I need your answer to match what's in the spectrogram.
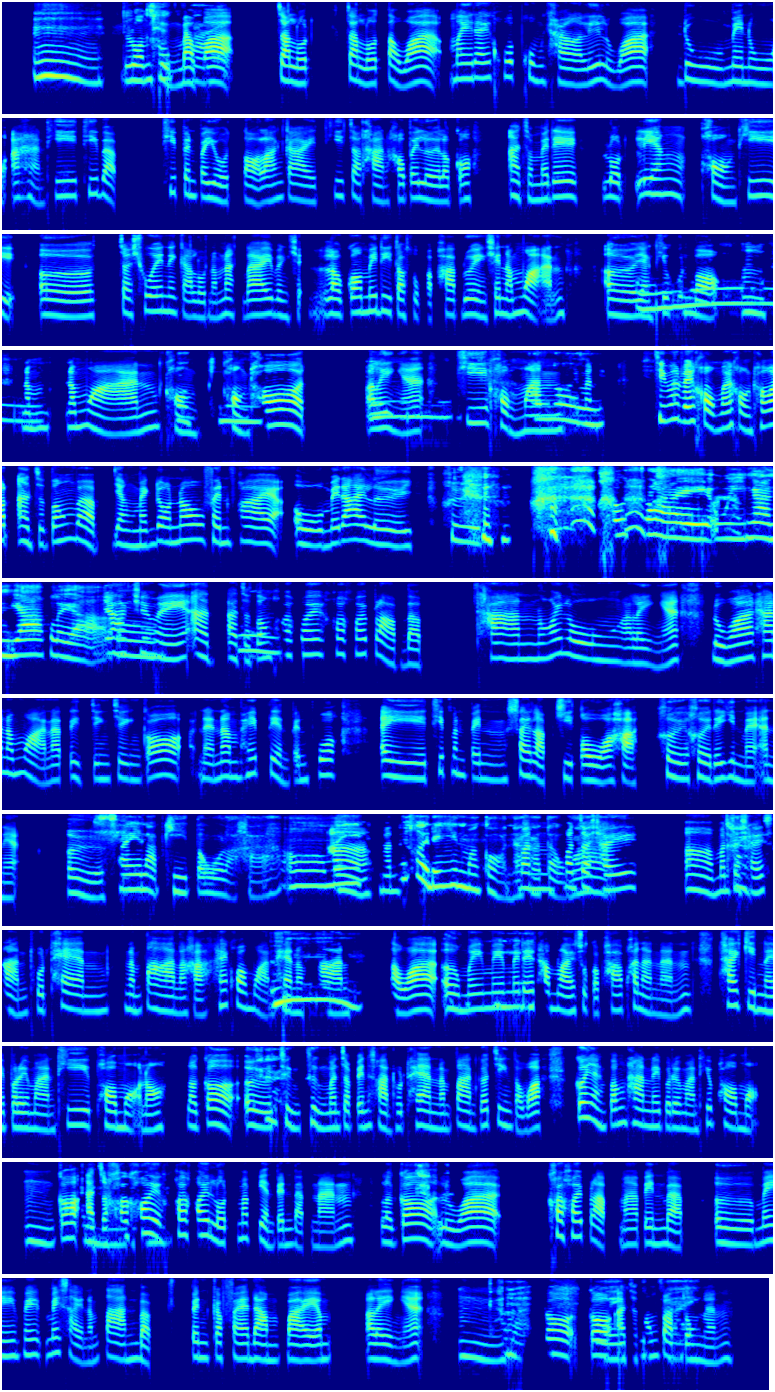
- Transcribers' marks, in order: other noise; unintelligible speech; drawn out: "โอ้"; chuckle; laugh; tapping; unintelligible speech
- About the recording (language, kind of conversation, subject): Thai, advice, อยากลดน้ำหนักแต่หิวยามดึกและกินจุบจิบบ่อย ควรทำอย่างไร?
